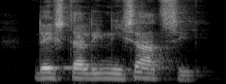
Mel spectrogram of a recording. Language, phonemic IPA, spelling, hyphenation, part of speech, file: Dutch, /ˌdeː.staː.lɪ.niˈzaː.(t)si/, destalinisatie, de‧sta‧li‧ni‧sa‧tie, noun, Nl-destalinisatie.ogg
- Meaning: destalinization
